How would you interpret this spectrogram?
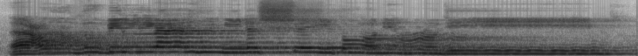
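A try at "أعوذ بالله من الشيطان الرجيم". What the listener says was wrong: হে না হি, হি বলো, হি,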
